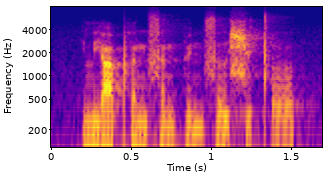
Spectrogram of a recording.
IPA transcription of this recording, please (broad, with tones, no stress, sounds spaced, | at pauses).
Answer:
l j ä˥˨ pʰ ə˥˨ n s ə˨˦ n p y̰˨˩ n s ɹ̩˨˦ ɕ y˨˦ t̪ʰ ɤ˨˦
